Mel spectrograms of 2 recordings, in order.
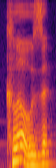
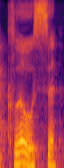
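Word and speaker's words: close: خوشحالی نزدیک‌تر یا شبیه‌تر کلوز و کلوس مثل هم نوشته میشن ولی خب تلفظش فرق داره و یکیشون فعله و اون یکی صفت یا قیده این یکی از اون دلایلی هست که من همیشه میگم به تلفظ ها و فونتیک ها خیلی باید دقت بکنید اونی که فعل هست تلفظ میشه کلوز یعنی بستن و اونی که صفت یا قید می‌تونه باشه تلفظ میشه کلوس یعنی نزدیک معنیی دیگه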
